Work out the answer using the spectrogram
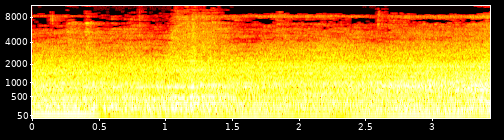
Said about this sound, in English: And I'm just relaxing and just listening to these sounds. Like, here comes a bus coming by.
